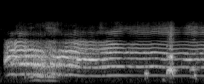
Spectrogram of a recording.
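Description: A man screams as he falls from the roof of the LexCorp building at night toward the crowds below, a long, loud, high-pitched scream that holds a steady, strained tone for about two seconds without a break, with no other voices.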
